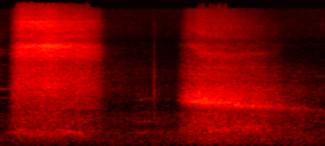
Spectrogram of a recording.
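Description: A group breathing together during a guided devotional: two long, airy, hissing breaths separated by a short quiet pause, each swelling and fading smoothly, soft and without speech.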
